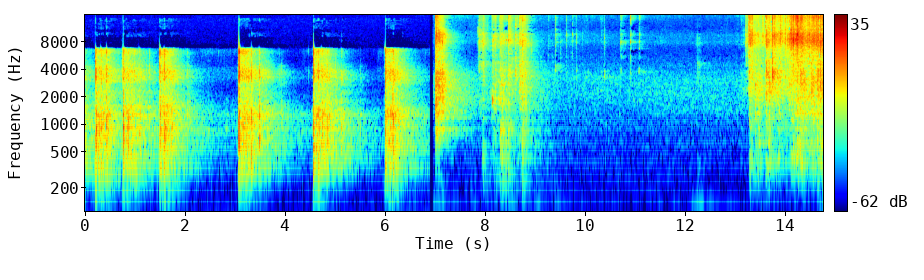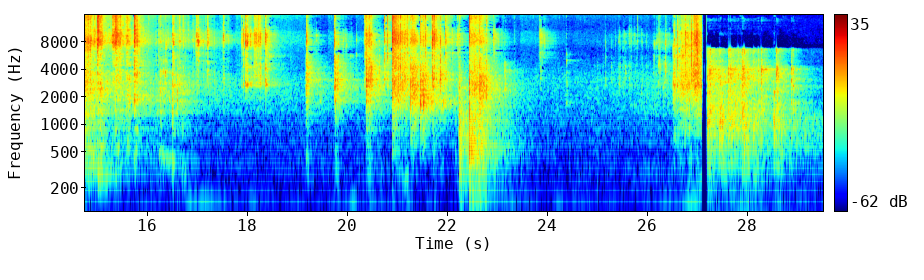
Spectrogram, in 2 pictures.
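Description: Glass marbles rolling and clattering down wooden marble-run tracks, a wavy slope and a spiral, in a series of bursts that each start sharply and die away, with a quiet pause about ten seconds in.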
